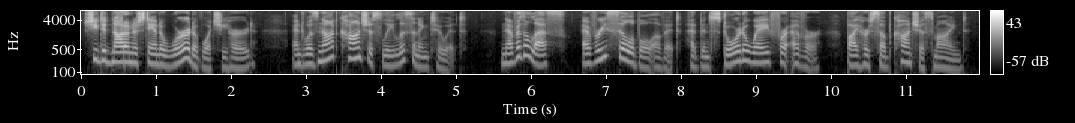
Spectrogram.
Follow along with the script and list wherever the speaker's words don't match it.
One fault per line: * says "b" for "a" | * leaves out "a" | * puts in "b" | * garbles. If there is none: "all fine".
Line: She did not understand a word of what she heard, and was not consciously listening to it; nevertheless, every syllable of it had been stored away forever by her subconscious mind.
all fine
